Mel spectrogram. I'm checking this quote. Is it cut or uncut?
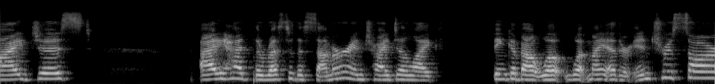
cut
